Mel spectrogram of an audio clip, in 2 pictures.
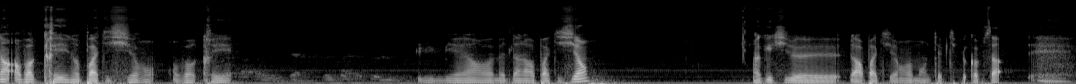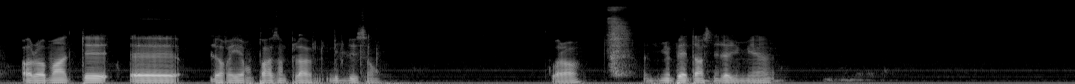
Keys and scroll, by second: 13.6 KP_1, 13.8 KP_2, 14.2 KP_0.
